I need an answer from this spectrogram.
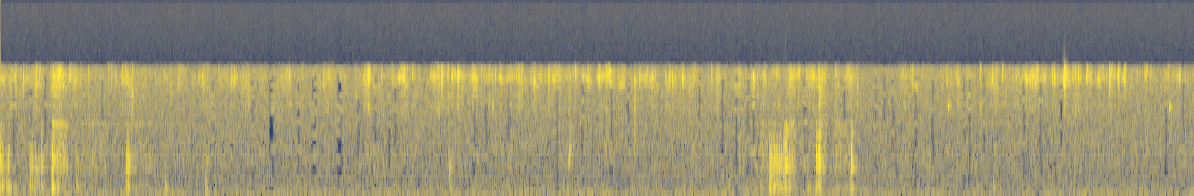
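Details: Little wild hedgehog feeding in a Somerset garden, UK, on trail cam, muttering to himself as he eats: irregular clicking crunches with two denser chattering bursts, one near the start and one in the middle.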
